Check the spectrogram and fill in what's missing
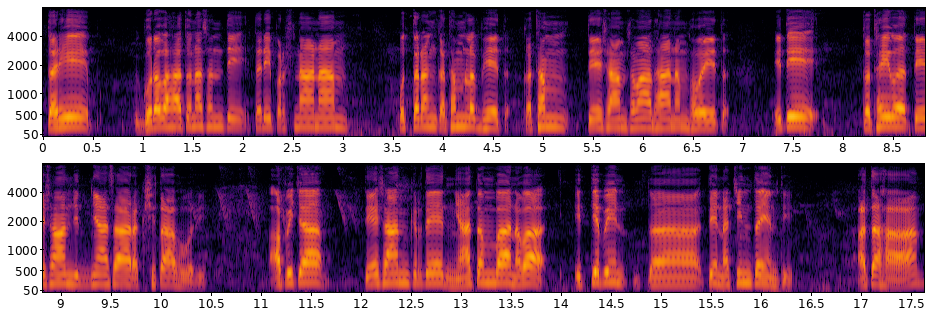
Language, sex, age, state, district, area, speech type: Sanskrit, male, 18-30, Uttar Pradesh, Hardoi, urban, spontaneous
